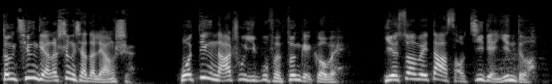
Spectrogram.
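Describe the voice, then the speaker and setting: A man's voice: high-pitched, big pitch swings, a little fast. An actor playing a bitter, scheming young scholar who failed his exams, with a resentful, sneering way of speaking. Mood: falsely mournful.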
